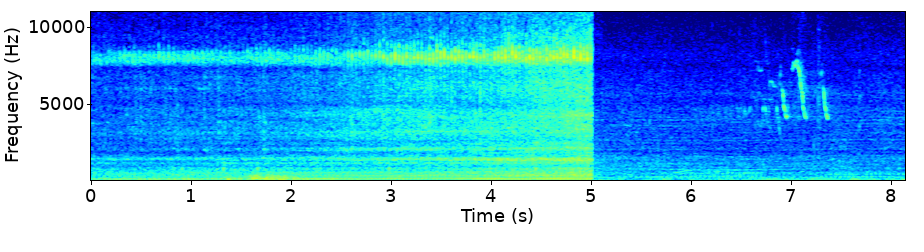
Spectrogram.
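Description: A motorcycle engine passing close on the road, getting louder, then cut off abruptly about five seconds in. Afterwards there is quieter outdoor background with a few short bird chirps near the end.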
